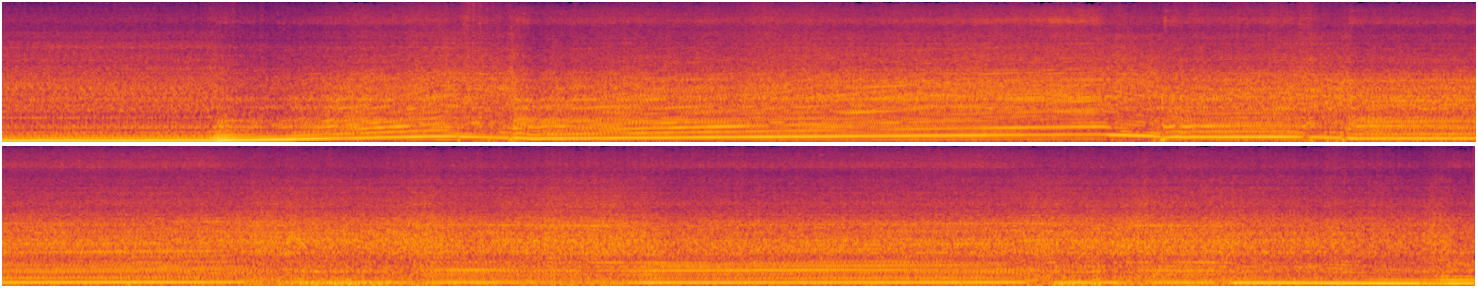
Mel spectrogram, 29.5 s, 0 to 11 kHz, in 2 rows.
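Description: Toyota MR2 Spyder's 1.8-litre four-cylinder engine, steady at first, then pulling away about two seconds in: the revs climb, fall at a gear change, climb again through a second gear and fall at another shift, then hold steady for the rest.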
